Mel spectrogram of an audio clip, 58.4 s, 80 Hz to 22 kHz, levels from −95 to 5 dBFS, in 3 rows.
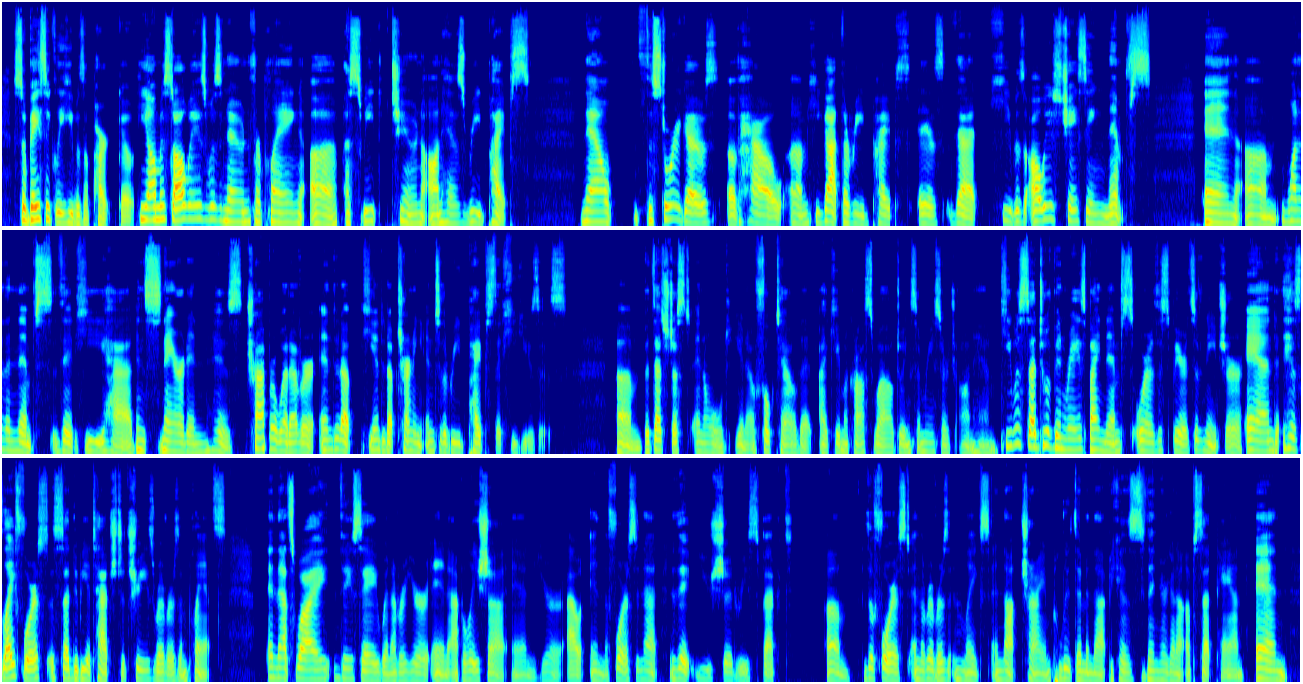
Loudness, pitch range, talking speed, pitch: -35 LUFS, 145-180 Hz, 165 wpm, 160 Hz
